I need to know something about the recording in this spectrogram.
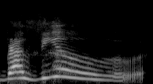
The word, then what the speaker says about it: Brazil: Que alguien me sople el nombre de este Brazil. país. Yes, Brazil. Recuerden que cuando tenemos la Z, ¿cierto? Suena como abejita.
